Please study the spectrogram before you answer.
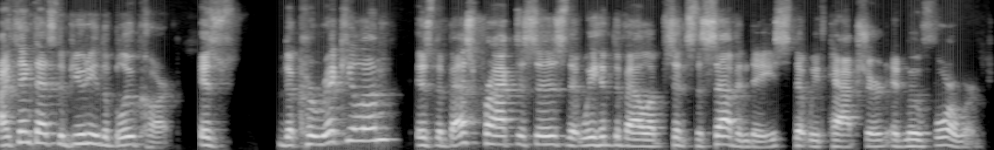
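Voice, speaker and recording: A man's voice: fairly high pitch, normal speed. A middle-aged or older man talking casually on a panel in a blunt, salty, joking way. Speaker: fire service podcast panelist.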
